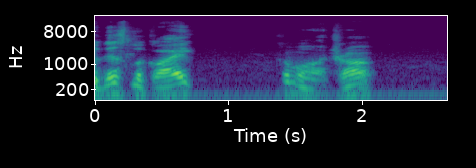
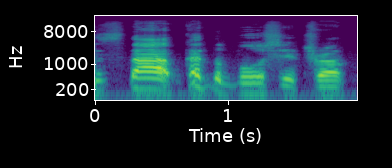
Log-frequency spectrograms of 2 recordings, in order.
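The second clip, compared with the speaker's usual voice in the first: exasperated stop; 9 semitones higher, 5 dB louder, much slower than usual. Retold or imitated. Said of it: "I'm just like".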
